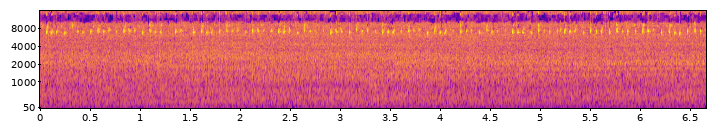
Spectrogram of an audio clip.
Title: Lexus es350 2010 , V6 3.5L rattle/creak noise at cold start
